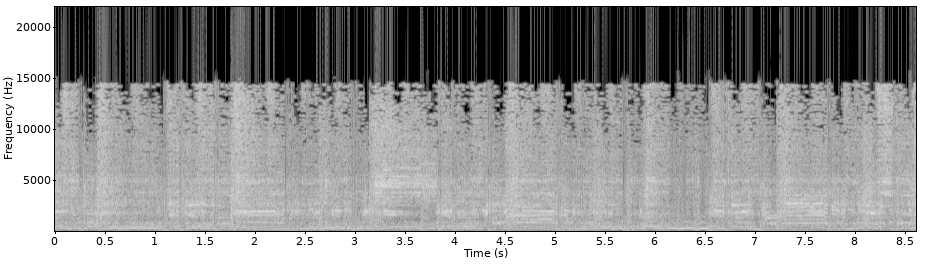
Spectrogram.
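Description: Live heavy rock band playing loud, with distorted electric guitar and a drum kit.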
